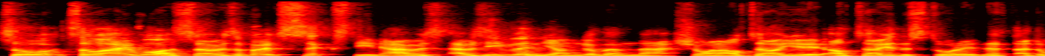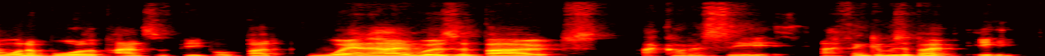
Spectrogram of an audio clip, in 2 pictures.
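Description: A man's voice: medium pitch, fast talker, hardly any pauses, sharp tone. A Scottish man in his forties, a podcast co-host telling stories with wry, self-deprecating humor. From Scotland. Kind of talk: casual podcast chat. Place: home room full of vintage computers.

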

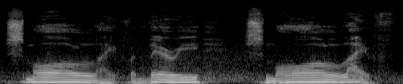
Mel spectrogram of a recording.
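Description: A man acting a boastful, scheming sea-adventurer and hijacker in a radio drama, with a deliberate, insinuating delivery full of dramatic pauses. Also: fairly low pitch, warm tone, slight background noise. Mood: persuasive, scheming. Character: boastful, scheming male sea-adventurer turned ship hijacker, silkily persuasive.

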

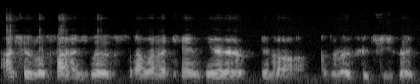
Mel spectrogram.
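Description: A man from Iran with an Iranian accent, Farsi his first language, speaking as a pastor in an interview, halting and searching for words. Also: low voice, bright, forceful tone, low-quality recording. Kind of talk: interview answers.

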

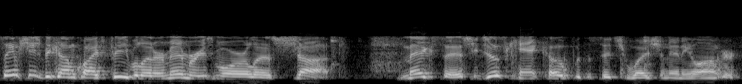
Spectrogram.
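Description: Guy playing kindly old radio show dad, tactful, lively intonation, thin sound w a bit of noise. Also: mid-range voice, normal speed, narrow, tinny audio, lightly acted. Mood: reluctant. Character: gentle, tactful 1950s husband and father. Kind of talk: old-time radio drama acting.

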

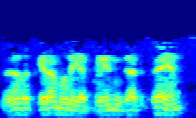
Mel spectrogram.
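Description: An actor playing a bantering gentleman clubman with a wry, clipped conversational manner in an old-time radio drama. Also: medium pitch, fairly even intonation, rapid-fire, phone-quality sound, natural voice. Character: bantering male clubman, a gentleman billiard player. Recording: band-limited vintage radio recording, faint noise.

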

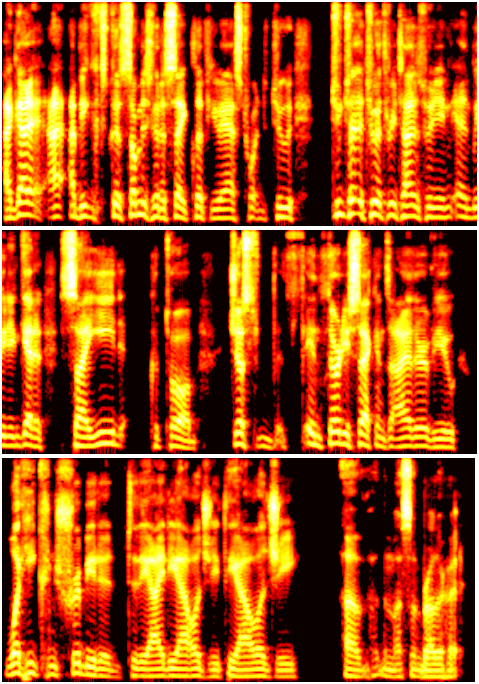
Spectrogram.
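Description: A man's voice: mid-range voice, normal speed, no echo. Male host, wry and conversational, mid-range voice, dry close sound. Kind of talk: panel discussion.

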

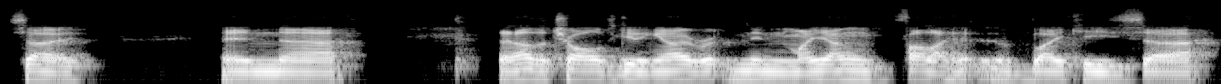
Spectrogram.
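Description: A man's voice: fairly low pitch, unhurried, vocal fry, poor audio. Laid-back New Zealand man chatting. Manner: laughs often, relaxed banter. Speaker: podcast co-host. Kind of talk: casual chat. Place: home shed.

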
